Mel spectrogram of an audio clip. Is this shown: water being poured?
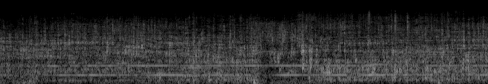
yes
